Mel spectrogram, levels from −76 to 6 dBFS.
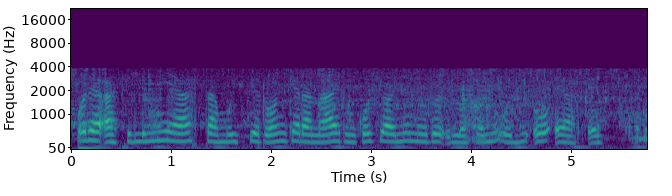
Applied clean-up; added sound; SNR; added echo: none; Toilet flush; 13 dB; none.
